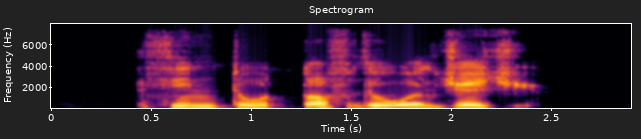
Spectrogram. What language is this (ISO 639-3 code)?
kab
